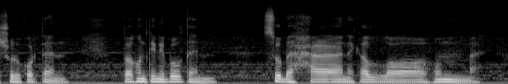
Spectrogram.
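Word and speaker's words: سُبْحَانَكَ: আমরা চেক করব নাকাল্লাহুম্মা সুবহানাকা তারপর ওয়াবিহামদিকা এর উপর এখানে মার্ক দেওয়া আছে এই হাটা আমাদের গলায় উচ্চারণ হচ্ছে কিনা আমরা দেখব হা গলার মাঝখান থেকে উচ্চারণ করব হামদিকা এখানে উচ্চারণ করবো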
